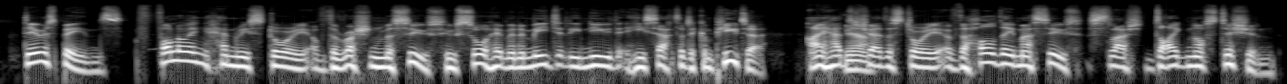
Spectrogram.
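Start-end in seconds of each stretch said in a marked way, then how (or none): none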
